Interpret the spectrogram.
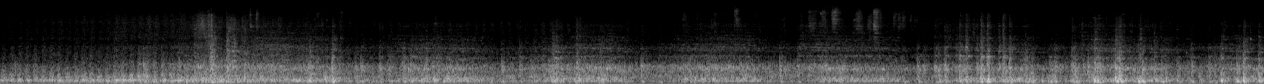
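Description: Railway carriages rolling past: a steady rumble of wheels on track, with sharp clicks here and there as the wheels run over rail joints, coming thicker near the end.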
